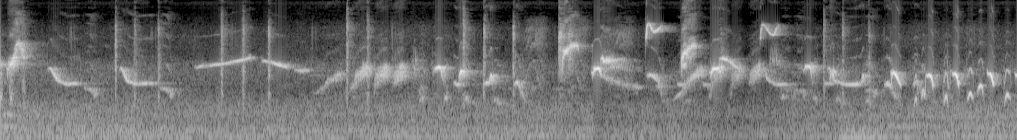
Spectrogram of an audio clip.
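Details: White-rumped shama flicking its tail while delivering competitive fighting song used in song training: varied whistled slurs and downswept notes, building into fast, dense chattering phrases over about ten seconds.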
